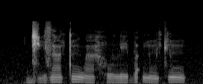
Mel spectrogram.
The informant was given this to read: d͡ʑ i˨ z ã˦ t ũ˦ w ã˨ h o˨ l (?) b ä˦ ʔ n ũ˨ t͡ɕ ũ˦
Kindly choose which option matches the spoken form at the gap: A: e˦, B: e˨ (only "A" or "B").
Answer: B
